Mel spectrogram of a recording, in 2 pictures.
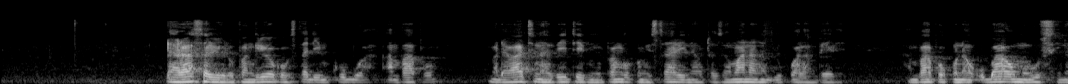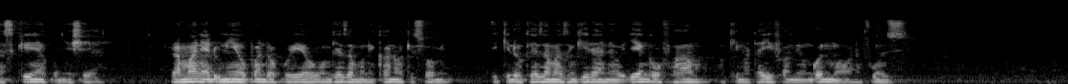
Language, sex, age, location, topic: Swahili, male, 18-24, Dar es Salaam, education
